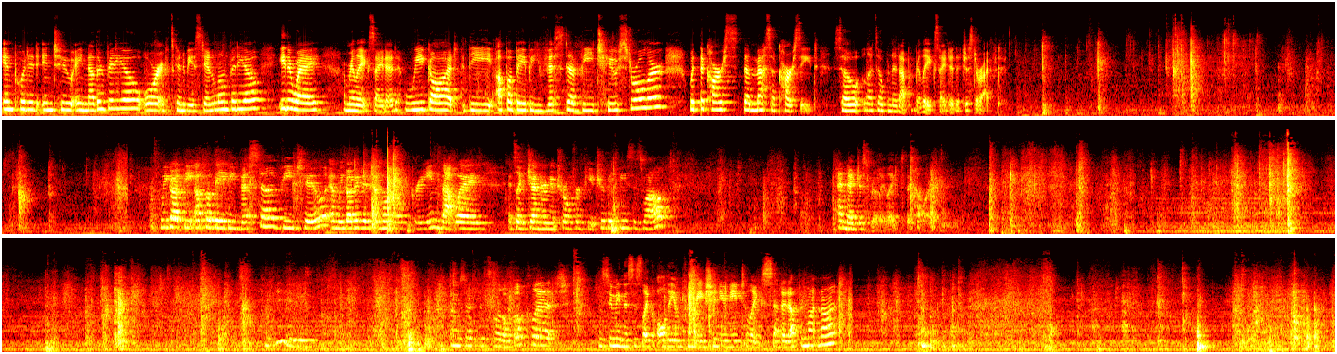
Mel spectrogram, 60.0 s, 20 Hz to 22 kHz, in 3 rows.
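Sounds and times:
cardboard scraping and rustling: 0:53.2 - 0:57.2.

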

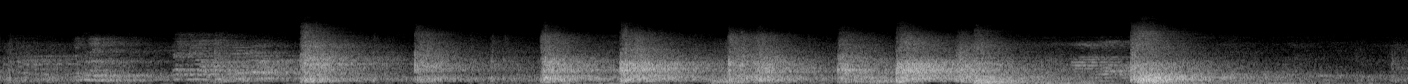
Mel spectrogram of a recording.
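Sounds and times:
rackets hitting ball: 0:02.1 - 0:10.6, 0:11.3 - 0:12.7.

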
